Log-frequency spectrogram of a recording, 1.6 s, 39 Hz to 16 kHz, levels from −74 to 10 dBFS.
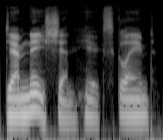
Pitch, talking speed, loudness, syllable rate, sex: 115 Hz, 110 wpm, -20 LUFS, 4.6 syllables/s, male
